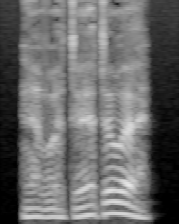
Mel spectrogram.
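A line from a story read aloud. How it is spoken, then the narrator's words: Shocked mutter, old man. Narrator (Russian): потрясенно пробормотал старик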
